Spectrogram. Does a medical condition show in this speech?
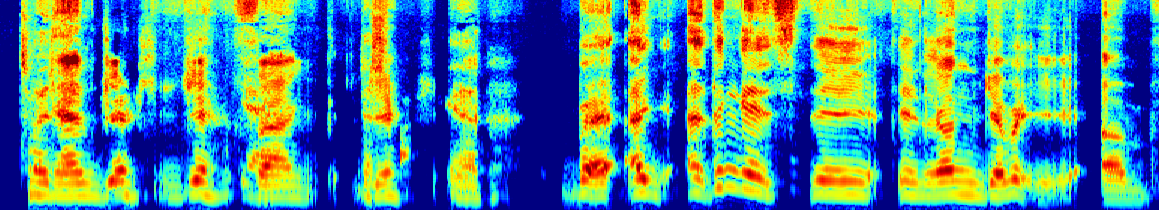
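Yes: cerebral palsy.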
